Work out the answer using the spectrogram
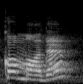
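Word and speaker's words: komoda: En lituano es cómoda. Cómoda, las dos os son cortas, no es una palabra propia del lituano, obviamente es una palabra prestada, por eso la tenemos en común.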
